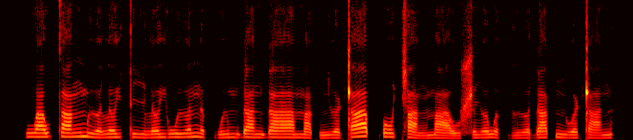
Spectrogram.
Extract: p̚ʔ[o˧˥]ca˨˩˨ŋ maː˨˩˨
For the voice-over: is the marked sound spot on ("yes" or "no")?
yes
